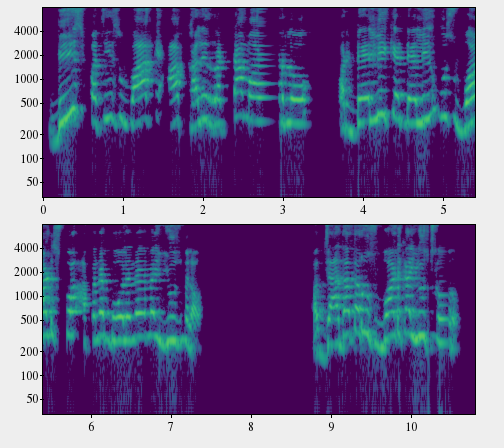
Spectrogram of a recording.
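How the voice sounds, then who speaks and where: Male trainer, high voice, lecture delivery that asks and answers its own questions. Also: fairly bright tone. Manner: explains step by step, repeats phrases, mixes Hindi with English words. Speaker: leadership trainer. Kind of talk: motivational class lecture.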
